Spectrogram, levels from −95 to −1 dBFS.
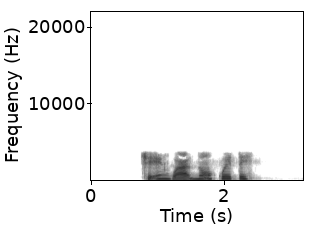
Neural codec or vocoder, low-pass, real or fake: none; 3.6 kHz; real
